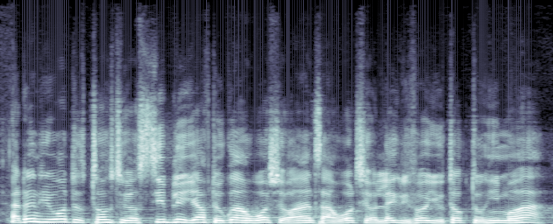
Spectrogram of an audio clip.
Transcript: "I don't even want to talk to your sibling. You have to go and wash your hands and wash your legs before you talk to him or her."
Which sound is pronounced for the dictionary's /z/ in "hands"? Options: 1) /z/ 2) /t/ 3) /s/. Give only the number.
3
